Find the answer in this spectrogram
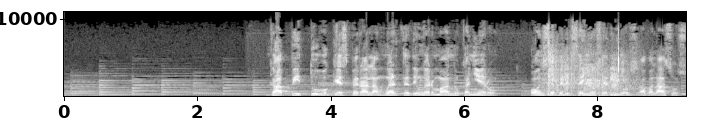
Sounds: Speech, Music

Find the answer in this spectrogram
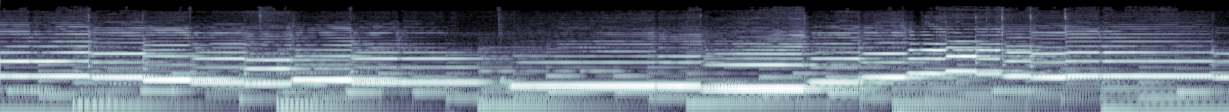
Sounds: playing clarinet, Clarinet, Music

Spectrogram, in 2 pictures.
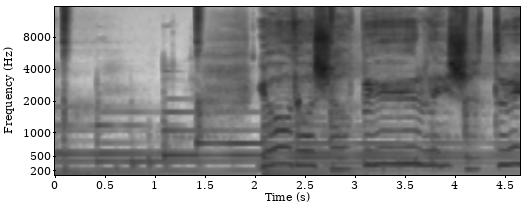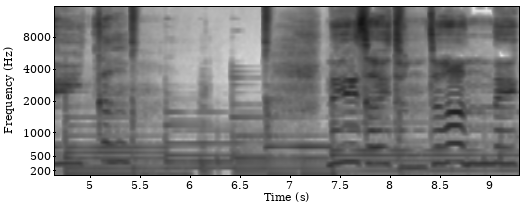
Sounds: Music

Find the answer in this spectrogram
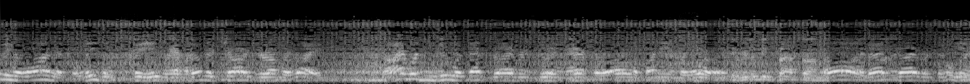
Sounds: Speech

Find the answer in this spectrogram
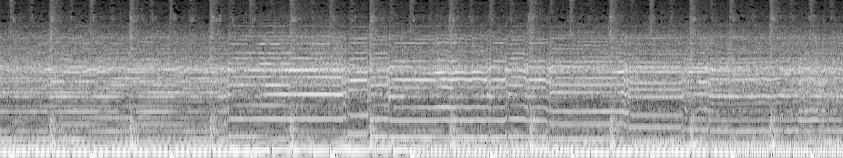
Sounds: Distortion, Music

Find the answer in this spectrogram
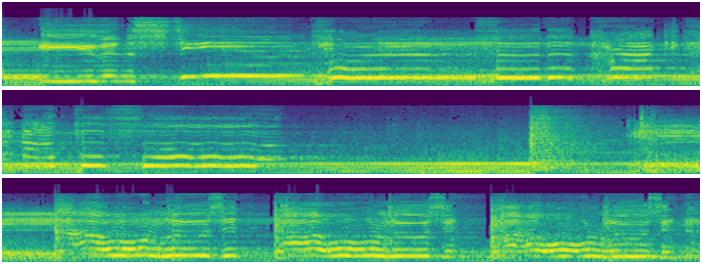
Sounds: Music

